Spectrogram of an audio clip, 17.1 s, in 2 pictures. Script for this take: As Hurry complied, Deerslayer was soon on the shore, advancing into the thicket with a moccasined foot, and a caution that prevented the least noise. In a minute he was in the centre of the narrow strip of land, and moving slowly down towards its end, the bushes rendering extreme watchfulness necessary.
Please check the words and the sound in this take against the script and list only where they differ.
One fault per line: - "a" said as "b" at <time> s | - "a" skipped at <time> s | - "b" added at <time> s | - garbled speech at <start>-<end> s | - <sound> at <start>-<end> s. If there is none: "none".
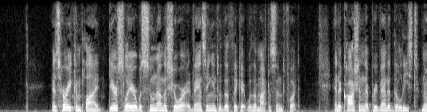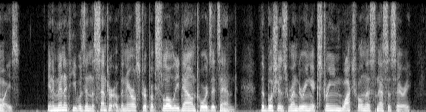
- "land and moving" skipped at 11.7 s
